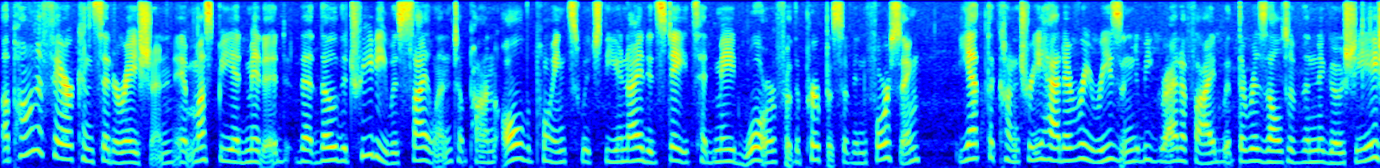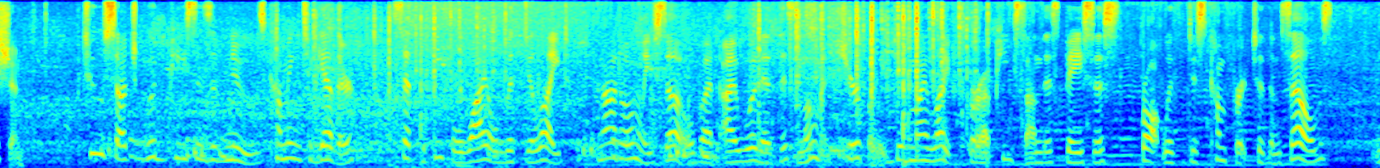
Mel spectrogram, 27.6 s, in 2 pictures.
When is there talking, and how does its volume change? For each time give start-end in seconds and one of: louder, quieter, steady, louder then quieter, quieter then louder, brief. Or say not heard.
0.0-27.5 steady.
